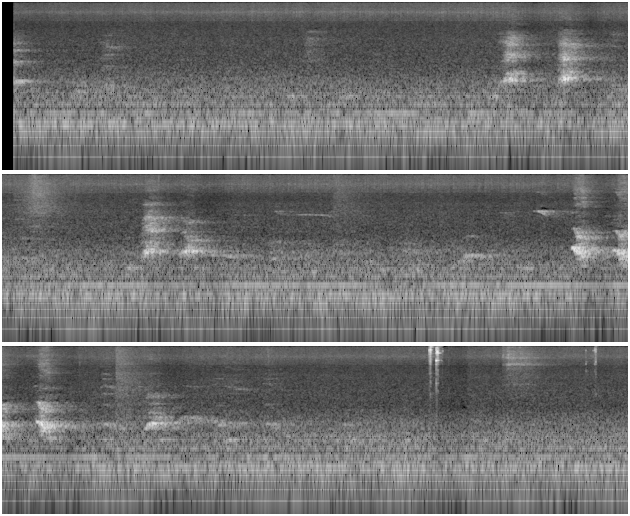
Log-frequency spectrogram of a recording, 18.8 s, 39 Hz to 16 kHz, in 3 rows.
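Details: Terrier up for adoption through Petango.com, recorded 10 September 2015 in the morning: short sharp barks in scattered bursts, a pair near five seconds, others near eight and twelve to thirteen seconds, over a constant low mechanical hum.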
